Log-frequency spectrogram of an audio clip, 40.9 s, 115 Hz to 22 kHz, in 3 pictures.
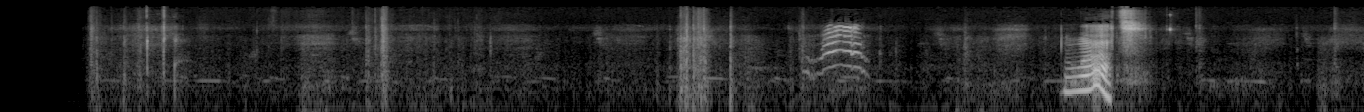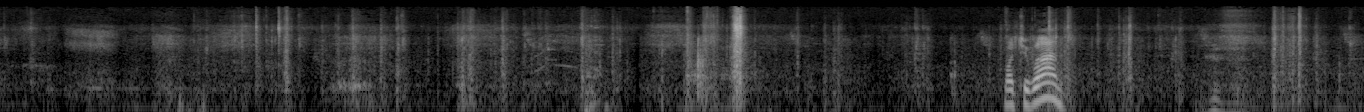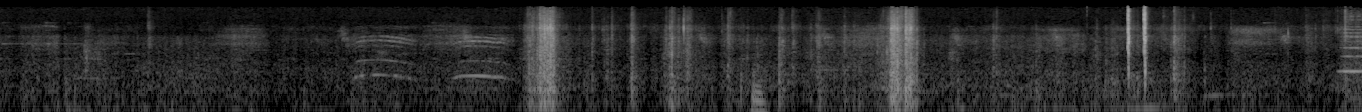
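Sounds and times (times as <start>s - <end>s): cat meowing: 8.0s - 8.8s.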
